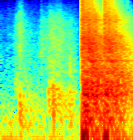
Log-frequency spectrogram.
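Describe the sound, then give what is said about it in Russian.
Pistol fire bursts out suddenly, a loud, sharp blast that rings on and slowly decays, coming after a few faint thuds in the quiet before it. “Кадош падает на пол от выстрелов Фараза.”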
